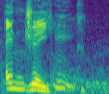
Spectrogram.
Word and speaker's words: Ng: His surname is NG. Ng.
